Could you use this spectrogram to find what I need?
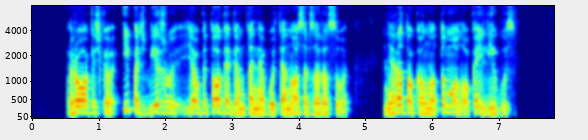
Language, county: Lithuanian, Kaunas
